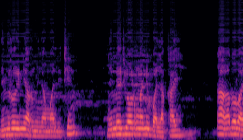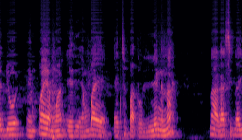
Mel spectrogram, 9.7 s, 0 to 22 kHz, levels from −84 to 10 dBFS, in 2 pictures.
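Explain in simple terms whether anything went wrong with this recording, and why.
Something did go wrong. The whole clip carries a crude rate conversion fault: the speech was moved to a new sample rate by simply repeating the nearest sample instead of smoothing properly. That leaves a faint, gritty fizz riding on the voice, strongest on loud and sharp sounds, with a pattern that fits a jump from 44.1 kHz to 48 kHz. Unlike steady background hiss, this grit comes and goes with the speech and never sits in the silences.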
